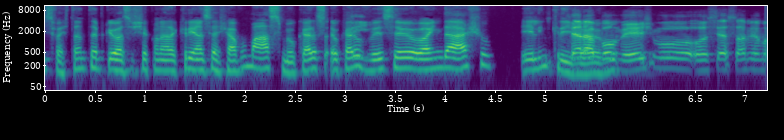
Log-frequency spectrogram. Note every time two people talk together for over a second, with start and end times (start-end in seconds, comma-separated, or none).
none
